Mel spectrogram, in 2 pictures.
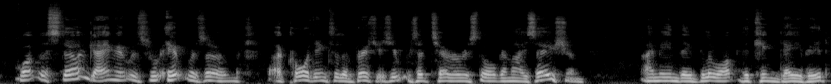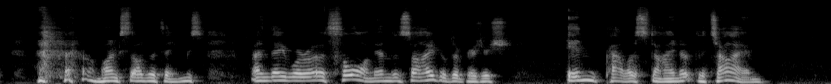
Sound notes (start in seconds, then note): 8.7 laughing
